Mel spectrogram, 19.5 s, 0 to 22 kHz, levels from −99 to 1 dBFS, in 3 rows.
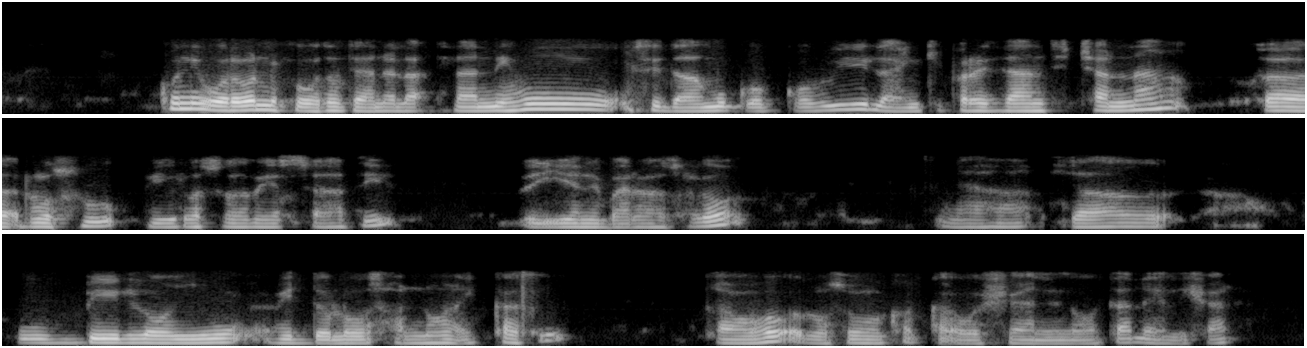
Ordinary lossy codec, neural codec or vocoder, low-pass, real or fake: Opus, 24 kbps; codec, 16 kHz, 4 kbps, X-Codec, HuBERT features, trained on LibriSpeech; 5.4 kHz; fake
